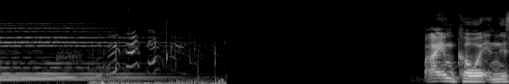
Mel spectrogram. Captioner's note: theme music; girl giggles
